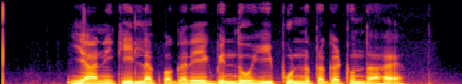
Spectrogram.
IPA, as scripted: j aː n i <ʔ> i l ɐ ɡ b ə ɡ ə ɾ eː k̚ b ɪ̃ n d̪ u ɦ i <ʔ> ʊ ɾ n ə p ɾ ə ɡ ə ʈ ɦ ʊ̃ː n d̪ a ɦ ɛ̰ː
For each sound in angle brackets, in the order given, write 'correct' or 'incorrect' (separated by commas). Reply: incorrect, incorrect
